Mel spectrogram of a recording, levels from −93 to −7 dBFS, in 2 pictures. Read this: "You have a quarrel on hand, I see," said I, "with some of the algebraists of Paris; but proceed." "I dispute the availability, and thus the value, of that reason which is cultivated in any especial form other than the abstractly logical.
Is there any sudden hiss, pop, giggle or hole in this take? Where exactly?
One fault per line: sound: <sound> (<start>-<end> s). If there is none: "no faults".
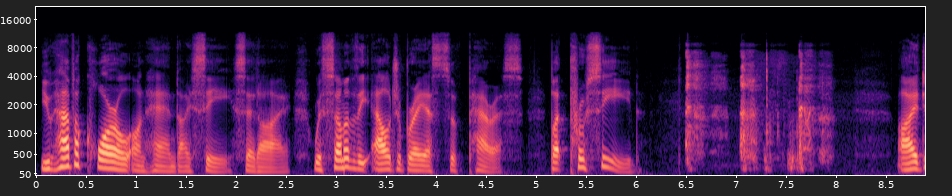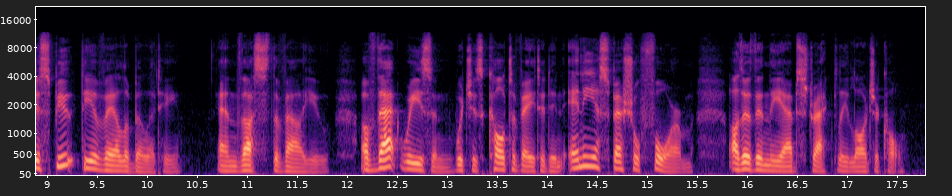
sound: cough (6.5-8.0 s)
